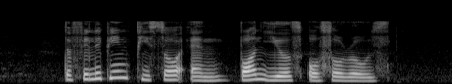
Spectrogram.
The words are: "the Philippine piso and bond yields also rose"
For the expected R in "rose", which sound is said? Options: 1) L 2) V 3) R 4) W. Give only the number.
3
